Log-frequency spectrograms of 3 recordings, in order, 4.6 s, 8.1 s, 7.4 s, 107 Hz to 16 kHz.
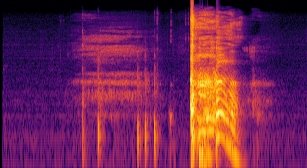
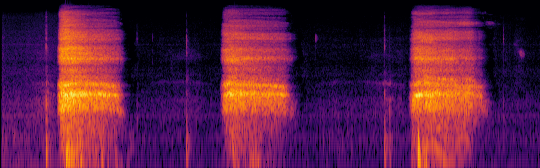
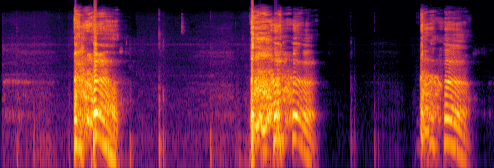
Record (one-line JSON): {"cough_length": "4.6 s", "cough_amplitude": 32768, "cough_signal_mean_std_ratio": 0.3, "exhalation_length": "8.1 s", "exhalation_amplitude": 27124, "exhalation_signal_mean_std_ratio": 0.44, "three_cough_length": "7.4 s", "three_cough_amplitude": 32768, "three_cough_signal_mean_std_ratio": 0.37, "survey_phase": "beta (2021-08-13 to 2022-03-07)", "age": "45-64", "gender": "Male", "wearing_mask": "No", "symptom_none": true, "smoker_status": "Ex-smoker", "respiratory_condition_asthma": false, "respiratory_condition_other": false, "recruitment_source": "Test and Trace", "submission_delay": "0 days", "covid_test_result": "Positive", "covid_test_method": "RT-qPCR", "covid_ct_value": 21.7, "covid_ct_gene": "N gene", "covid_ct_mean": 22.2, "covid_viral_load": "51000 copies/ml", "covid_viral_load_category": "Low viral load (10K-1M copies/ml)"}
